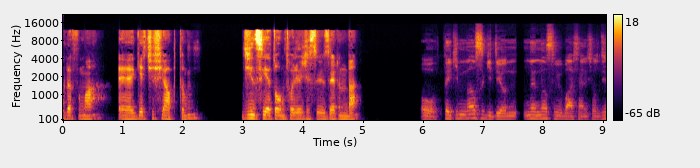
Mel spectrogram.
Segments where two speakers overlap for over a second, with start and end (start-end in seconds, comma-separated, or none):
none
